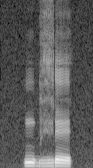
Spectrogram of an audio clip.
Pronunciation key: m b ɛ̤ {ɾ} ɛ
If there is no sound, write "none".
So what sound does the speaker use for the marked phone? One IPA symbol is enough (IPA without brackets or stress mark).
ɾ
